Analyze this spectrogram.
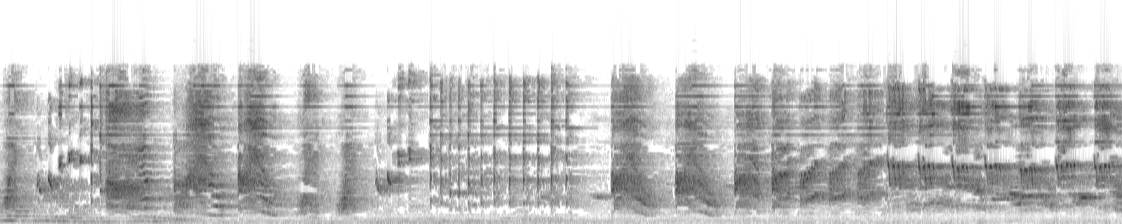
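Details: Long-tailed shrike singing actively in a freestyle manner: harsh, scratchy bursts alternate with squeaky notes, with rapid dry ticking runs near the middle and a steady chattering, rasping flow toward the end.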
